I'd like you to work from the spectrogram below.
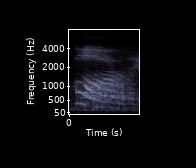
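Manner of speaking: "Core" as "KO-reh", loud on the first part; heavy first syllable. Shown as a demonstration. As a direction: land heavily on the start of "Core". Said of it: "heavy on the first syllable".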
